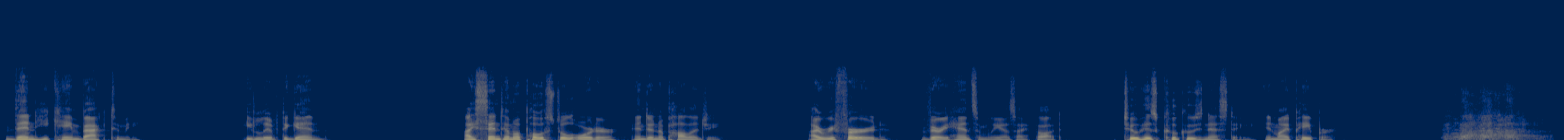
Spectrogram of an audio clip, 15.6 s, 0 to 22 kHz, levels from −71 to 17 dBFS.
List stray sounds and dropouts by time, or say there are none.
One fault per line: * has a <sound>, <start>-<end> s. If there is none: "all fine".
* has a laugh, 14.4-15.5 s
